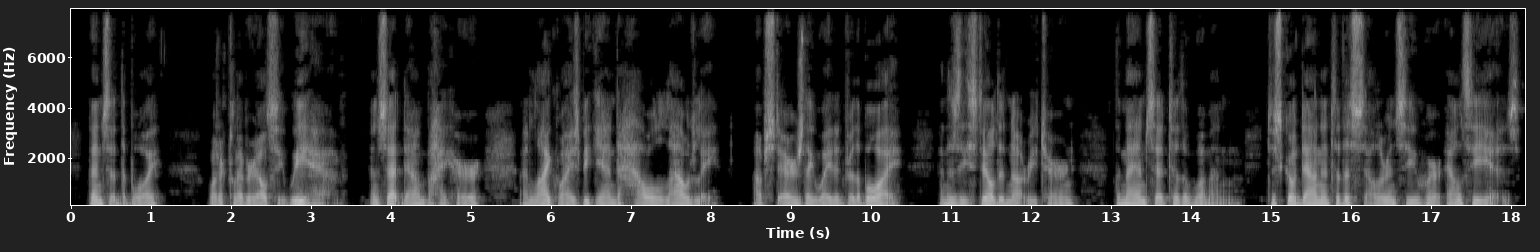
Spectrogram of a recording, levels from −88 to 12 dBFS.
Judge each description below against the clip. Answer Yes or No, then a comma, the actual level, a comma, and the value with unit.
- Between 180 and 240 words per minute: No, average, 170 wpm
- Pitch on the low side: Yes, very low, 85 Hz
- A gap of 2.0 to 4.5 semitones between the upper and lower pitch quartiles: Yes, average, 3.7 semitones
